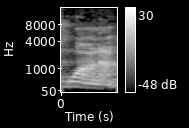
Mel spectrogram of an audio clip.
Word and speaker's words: Juana: Her name is Juana. Juana. Juana. Juana. I don't know. There's not a Q. Juana. Stop saying Juana. I'm saying Juana. Like Juan. Juana.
